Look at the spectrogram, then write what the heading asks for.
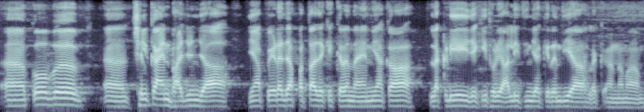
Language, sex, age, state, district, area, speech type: Sindhi, male, 45-60, Rajasthan, Ajmer, urban, spontaneous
